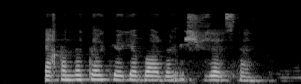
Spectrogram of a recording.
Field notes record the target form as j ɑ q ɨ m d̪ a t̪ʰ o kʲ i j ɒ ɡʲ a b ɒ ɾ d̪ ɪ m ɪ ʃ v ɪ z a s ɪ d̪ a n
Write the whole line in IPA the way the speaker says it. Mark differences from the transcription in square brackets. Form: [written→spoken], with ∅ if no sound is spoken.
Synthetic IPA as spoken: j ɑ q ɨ [m→n] d̪ a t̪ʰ o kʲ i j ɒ ɡʲ a b ɒ ɾ d̪ ɪ m ɪ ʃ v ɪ z a s ɪ d̪ a n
